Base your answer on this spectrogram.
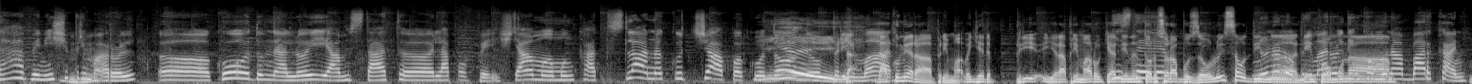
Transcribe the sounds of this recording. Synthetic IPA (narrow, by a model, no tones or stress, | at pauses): d̪̥aːve̞nit̪ʃipɾimaɾul | əkud̪umnealujamst̪at̪lapo̞ve̞̰ʃt̪ʲammɨŋkat̪slanəkut͡ʃapəkud̪omnupɾimad̪arkumjeɾapɾḭma̰je | pɾije̞ɾapɾimaɾulkʲard̪inɨnt̪o̞rsuɾabuzəulujsawd̪ind̪iŋmkomunakomunabarkanʲ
